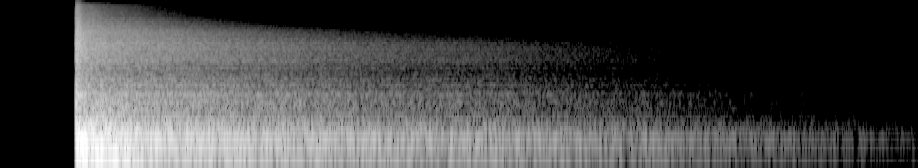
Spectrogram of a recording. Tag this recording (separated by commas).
Explosion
